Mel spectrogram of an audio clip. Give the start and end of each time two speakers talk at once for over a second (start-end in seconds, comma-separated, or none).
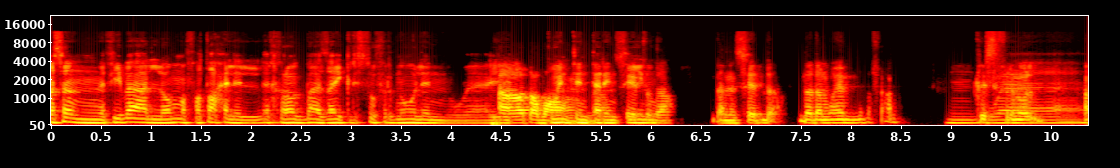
4.5-6.1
